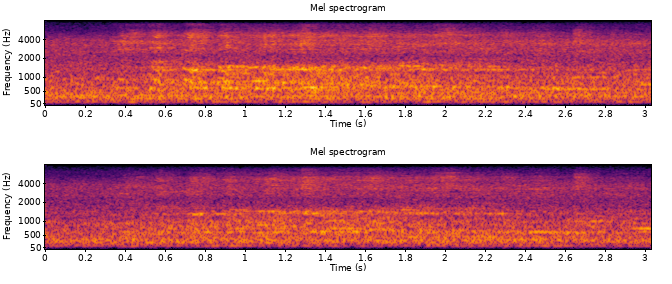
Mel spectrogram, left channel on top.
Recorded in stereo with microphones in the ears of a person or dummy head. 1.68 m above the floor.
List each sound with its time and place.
0.3 s laughter: 55° left (ahead or behind), 0.7 m; by 3.0 s 5° left (ahead or behind), 1.7 m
